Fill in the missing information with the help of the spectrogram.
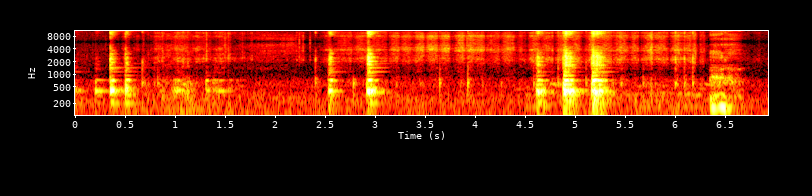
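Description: Hand wire brush scrubbing the metal where the oil pump drive gear sits, in short spells of strokes with a few knocks. The loudest spell comes about five seconds in.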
